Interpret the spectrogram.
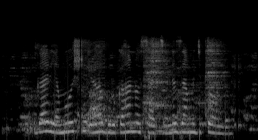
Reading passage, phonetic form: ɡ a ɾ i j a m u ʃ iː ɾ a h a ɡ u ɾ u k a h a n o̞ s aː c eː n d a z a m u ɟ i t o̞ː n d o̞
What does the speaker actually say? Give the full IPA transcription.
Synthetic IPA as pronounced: ɡ a ɾ i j a m o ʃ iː ɾ a h a ɡ u ɾ u k a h a n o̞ s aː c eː n d a z a m u ɟ i t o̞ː n d o̞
